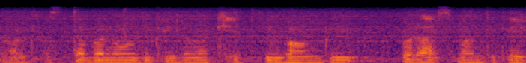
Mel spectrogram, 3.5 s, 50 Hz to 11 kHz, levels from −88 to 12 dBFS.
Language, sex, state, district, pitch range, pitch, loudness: Hindi, male, Bihar, Darbhanga, 105-115 Hz, 110 Hz, -23 LUFS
